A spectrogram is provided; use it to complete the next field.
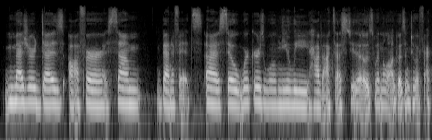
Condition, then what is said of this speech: No condition.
